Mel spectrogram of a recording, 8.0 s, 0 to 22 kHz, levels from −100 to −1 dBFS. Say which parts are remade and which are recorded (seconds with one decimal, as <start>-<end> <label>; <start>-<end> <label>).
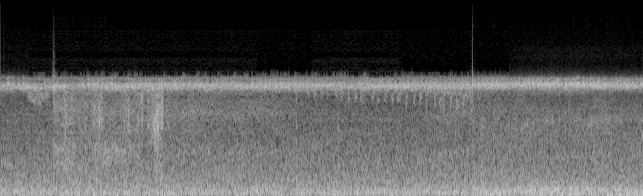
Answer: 0.0-3.2 remade; 3.2-3.9 recorded; 3.9-5.0 remade; 5.0-6.4 recorded; 6.4-8.0 remade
